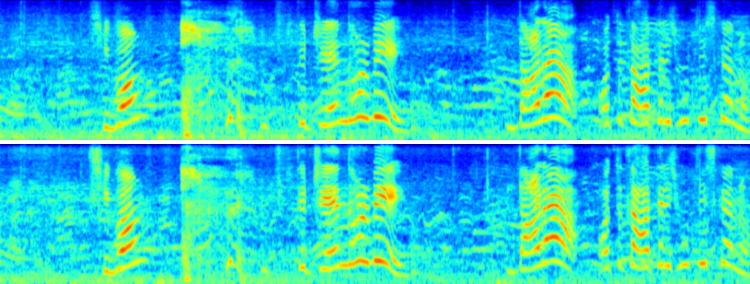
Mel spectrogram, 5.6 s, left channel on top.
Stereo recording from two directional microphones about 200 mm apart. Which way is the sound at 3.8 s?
40° left (ahead or behind).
